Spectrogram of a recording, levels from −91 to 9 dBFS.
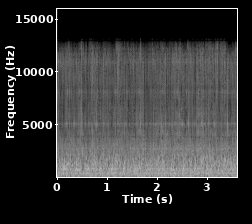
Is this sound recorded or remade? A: remade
